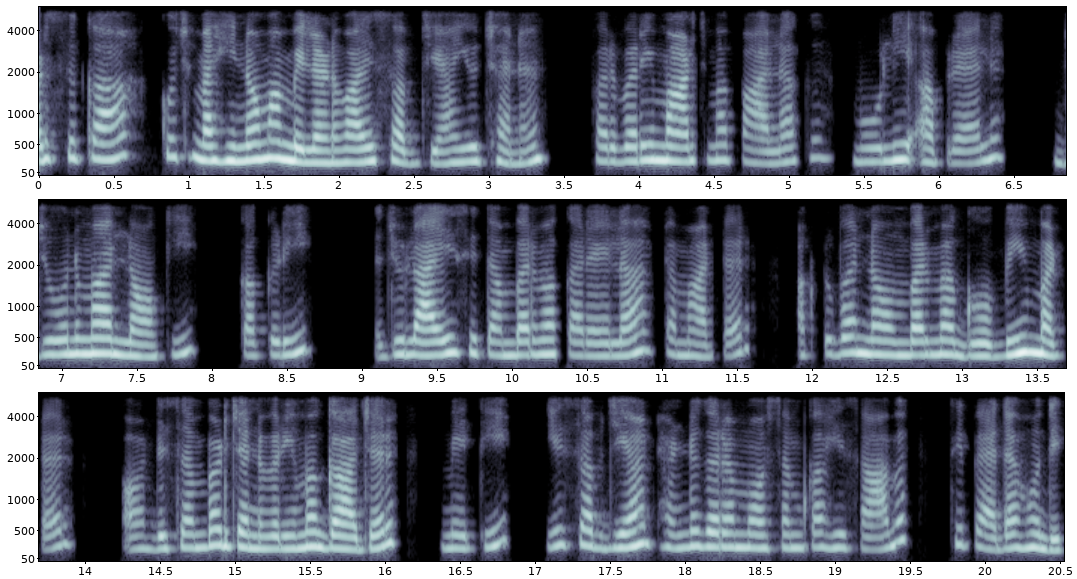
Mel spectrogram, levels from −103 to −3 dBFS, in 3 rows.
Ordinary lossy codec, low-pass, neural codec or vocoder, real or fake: none; 5.4 kHz; codec, 44.1 kHz, 7.8 kbps, DAC; fake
